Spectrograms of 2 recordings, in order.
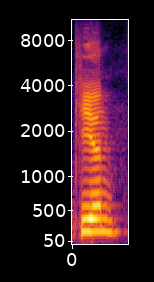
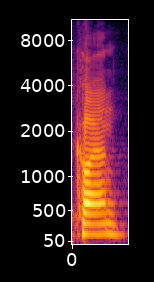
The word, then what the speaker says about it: Kaiyan: Some people pronounce it Kian, others Kaiyan, but it's Kaiyan or Kai.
